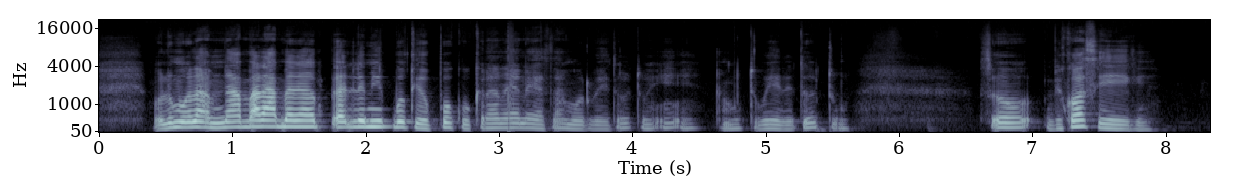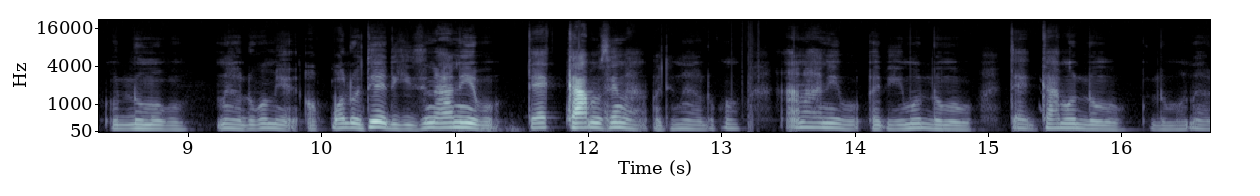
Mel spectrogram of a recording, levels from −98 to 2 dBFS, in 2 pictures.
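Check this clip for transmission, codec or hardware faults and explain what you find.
Two bursts of loose connector crackle are present, from 3.07 to 3.11 s and from 13.07 to 13.28 s, the second lasting about a fifth of a second. A worn or dirty contact is making and breaking as it shifts, chopping the speech signal and throwing pops where DC sits on the line, so each burst sounds like irregular scratching. On a waveform, expect ragged spikes and dropouts; a spectrogram shows scattered broadband vertical streaks.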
